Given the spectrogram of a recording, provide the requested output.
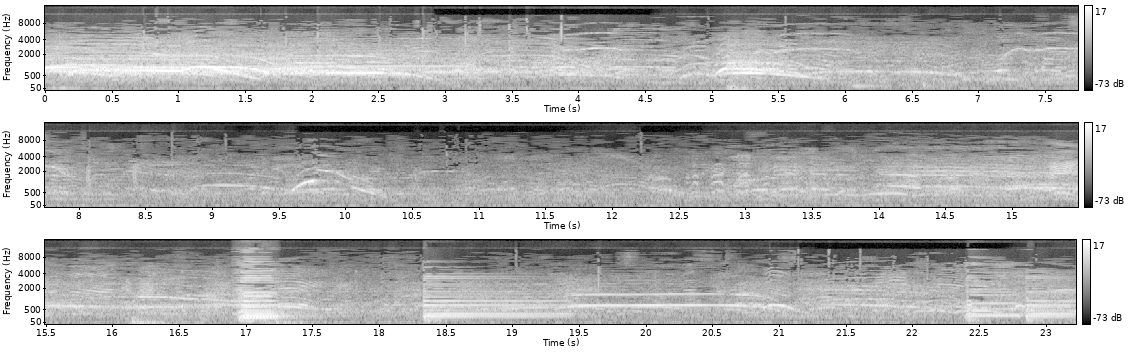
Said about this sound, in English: I just had that realization that you can tell the how cool a town is by how loud they cheer when you say …'s name.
